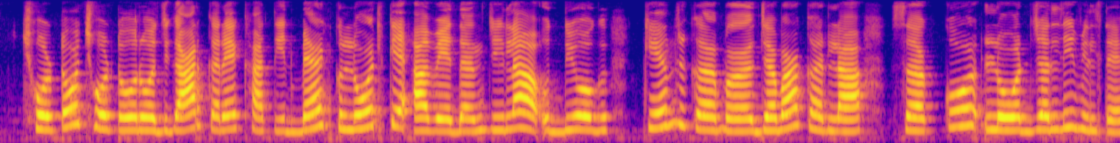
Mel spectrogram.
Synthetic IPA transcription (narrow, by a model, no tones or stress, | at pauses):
t͡ʃʰoːʈot͡ʃʰoːʈoɾoːd͡ʒɡaːɾkəɾekʰaːt̪ɪɾbɛ̃ːkloːʈkeʔaːʋeːd̪ənd͡ʒɪlaʊd̪joːɡ | kẽːnd̪ɾəkəməd͡ʒəmakəɾla | səkoloːɖd͡ʒəld̪imɪlt̪e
